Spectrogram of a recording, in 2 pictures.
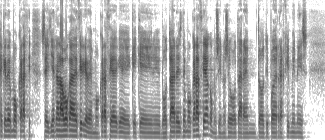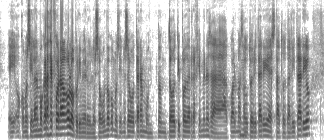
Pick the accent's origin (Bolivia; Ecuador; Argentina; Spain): Spain; A mí, como español de pro, hay cosas que verdaderamente me preocupan más.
